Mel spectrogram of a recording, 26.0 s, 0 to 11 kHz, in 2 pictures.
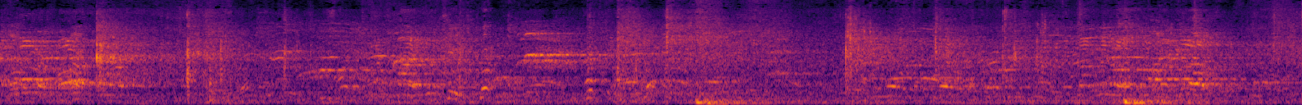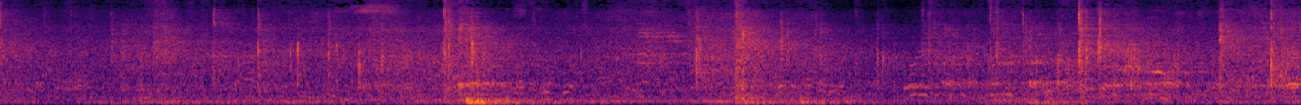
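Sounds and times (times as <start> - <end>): spectators chattering: 0.0 - 26.0.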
